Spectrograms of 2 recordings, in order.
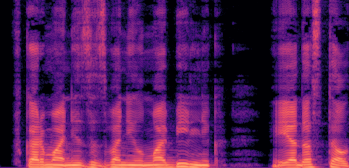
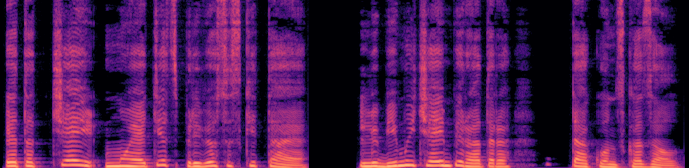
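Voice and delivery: put-on higher timid girl voice; shy girl; 6 semitones higher than usual. A narrator's reading. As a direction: keep her shy and higher. Shy secretary keeps talking.

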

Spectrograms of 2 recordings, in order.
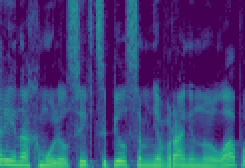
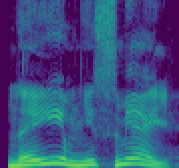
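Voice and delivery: shouted plea; 5 semitones higher, 4 dB louder, much slower than usual. Acted. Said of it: "Голос Лаима ударил по ушам".

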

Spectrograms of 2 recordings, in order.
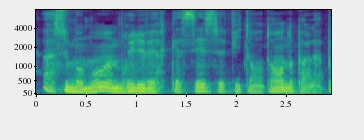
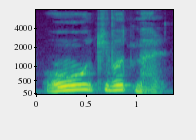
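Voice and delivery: mock reproach; 5 semitones higher, 4 dB louder, slower than usual. Mimics reproach, echoed next line.

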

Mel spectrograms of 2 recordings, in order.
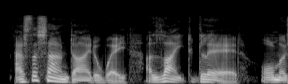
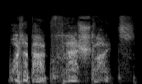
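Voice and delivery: breathy slow whisper; 6 dB quieter, slower than usual. Acted. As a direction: whisper it in the dark. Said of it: "I whispered".

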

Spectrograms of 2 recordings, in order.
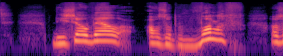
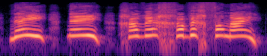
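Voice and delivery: high, loud frightened cry; frightened scream; 11 semitones higher, 5 dB louder than usual. Acted. Elena backs away from Iskander, screaming in fright. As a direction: shriek as she backs away. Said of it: "ze schreeuwt".

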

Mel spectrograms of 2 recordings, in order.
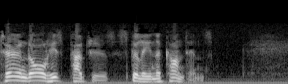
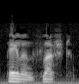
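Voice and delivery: usual speaking voice

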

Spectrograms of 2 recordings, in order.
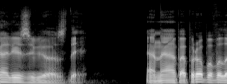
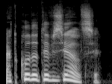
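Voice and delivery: put-on high-pitched young heroine voice; girl's question; 10 semitones higher than usual. A narrator's reading. Girl to a strange dog, breaking the tension, high questioning.

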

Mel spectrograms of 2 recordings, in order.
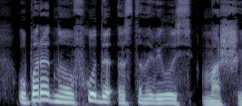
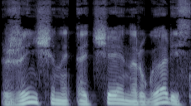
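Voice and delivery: ordinary delivery

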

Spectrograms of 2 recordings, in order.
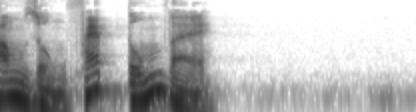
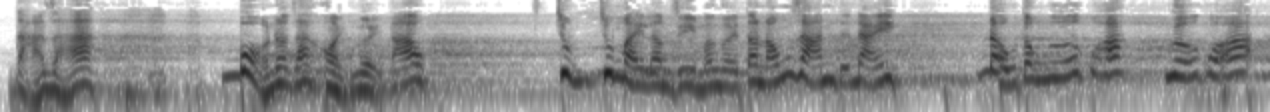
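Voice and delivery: ghost wails much higher as the itch climbs; whimpering ghost; 13 semitones higher, 5 dB quieter than usual. Acted. Tormented ghost whines at its captors, rising higher and higher. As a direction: squeal out the pain of the snake inside. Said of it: "Con vong thì ú ớ".

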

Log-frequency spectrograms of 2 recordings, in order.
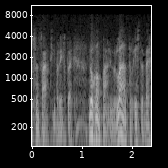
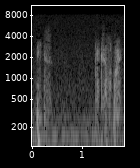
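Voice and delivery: soft tense whisper; 13 dB quieter than usual. Acted. Matt whispers to the doctor as he tries to scratch it, hushed whisper. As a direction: breathe the words out unvoiced.

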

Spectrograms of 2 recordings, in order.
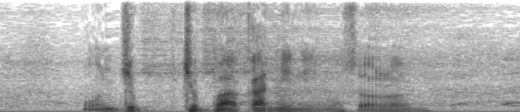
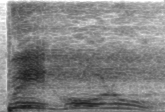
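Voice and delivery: high, loud mock-angry yell; angry shout; 11 dB louder than usual. Shown as a demonstration. Preacher demonstrates coarse angry language, shouted insult. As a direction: hurl the insult at full volume. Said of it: "Harus teriak".

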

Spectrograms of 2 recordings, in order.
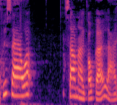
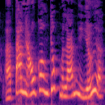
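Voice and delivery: put-on drunken yelling; 7 semitones higher than usual. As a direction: threaten like a drunk father losing his temper. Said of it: "ông la làng lên".

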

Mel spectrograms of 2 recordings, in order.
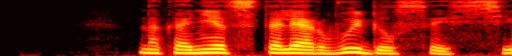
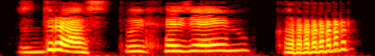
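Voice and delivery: higher rooster voice with a rolled кррр; cocky rooster; 7 semitones higher, slower than usual. Acted. Rooster greets the carpenter, higher and perky.

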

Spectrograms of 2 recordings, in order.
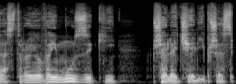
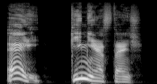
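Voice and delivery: higher, slow penguin-like quack of a voice; 7 semitones higher than usual. Acted. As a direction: quack the question. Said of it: "zakwakał".

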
